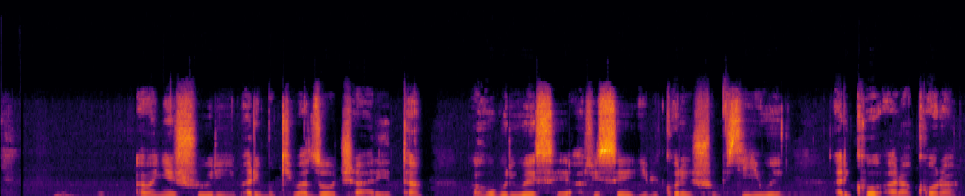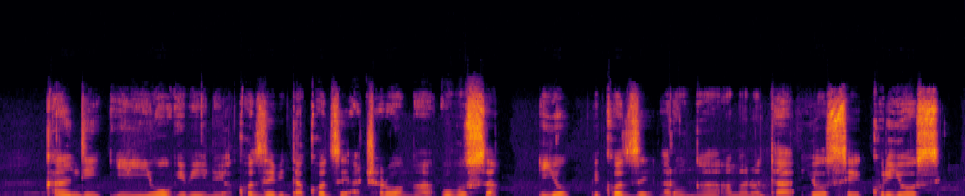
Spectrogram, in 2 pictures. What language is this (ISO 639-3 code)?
run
